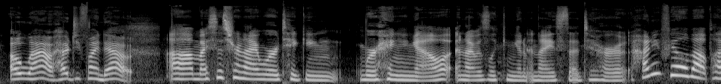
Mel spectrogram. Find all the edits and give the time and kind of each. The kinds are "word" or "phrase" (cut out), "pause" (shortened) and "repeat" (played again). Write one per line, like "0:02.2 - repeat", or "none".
0:01.6 - pause
0:05.3 - word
